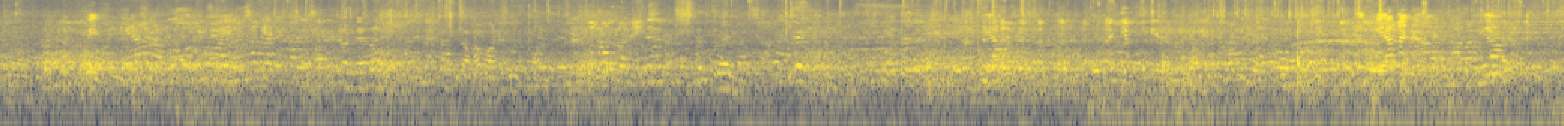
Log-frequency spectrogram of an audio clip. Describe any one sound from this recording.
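A crowd of people chatter in a large echoing hall.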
